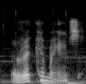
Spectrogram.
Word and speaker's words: recommend: Collegium recommends re c M. So that is a beautiful verb here. Recommend. Recommend. Accent force to third syllable.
